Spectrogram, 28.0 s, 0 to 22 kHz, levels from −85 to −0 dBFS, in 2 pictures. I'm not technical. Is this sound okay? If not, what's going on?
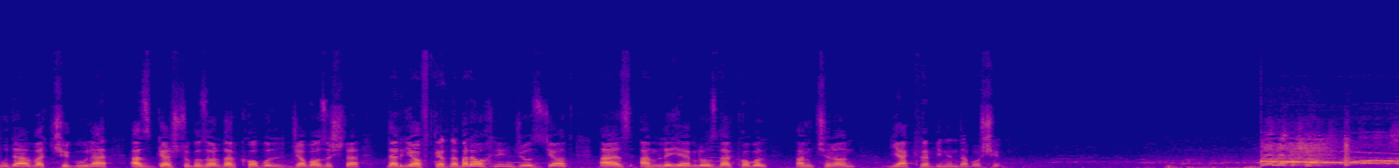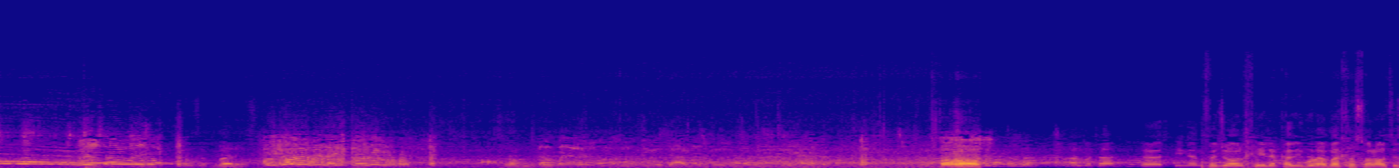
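No. An input switched to a poorer device from 23.79 to 26.0 s: the sound abruptly turns duller, with nothing above 6.2 kHz, a little quieter, with faint new background noise. The likely cause is the recording jumping to another, lower-quality microphone without any gap.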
